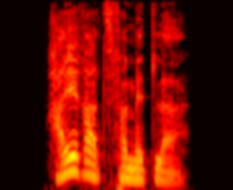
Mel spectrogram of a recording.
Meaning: marriage broker, matchmaker
- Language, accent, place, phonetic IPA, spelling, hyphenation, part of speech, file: German, Germany, Berlin, [ˈhaɪ̯raːtsfɛɐ̯mɪtlɐ], Heiratsvermittler, Hei‧rats‧ver‧mitt‧ler, noun, De-Heiratsvermittler.ogg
